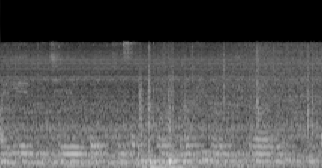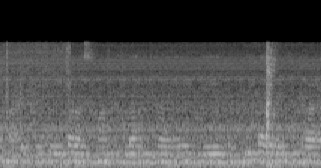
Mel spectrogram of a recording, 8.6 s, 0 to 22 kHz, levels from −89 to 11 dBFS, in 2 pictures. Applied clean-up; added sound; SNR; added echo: none; Printer; 1 dB; reverberation time 0.4 s.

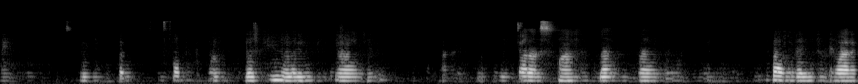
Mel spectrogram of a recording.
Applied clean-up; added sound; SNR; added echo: neural mask model DeepFilterNet 3.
